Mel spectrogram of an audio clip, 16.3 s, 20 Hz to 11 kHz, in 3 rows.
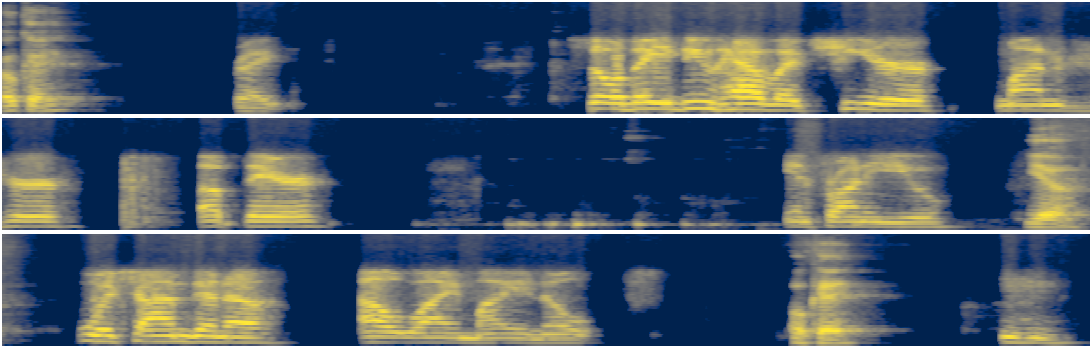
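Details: Real 45-year-old man with rare (under one in a million) primary progressive apraxia of speech; knows the words but they don't come out clearly; speech declining since a previous interview; apraxia of speech.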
